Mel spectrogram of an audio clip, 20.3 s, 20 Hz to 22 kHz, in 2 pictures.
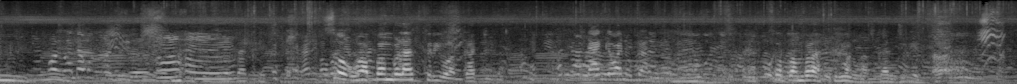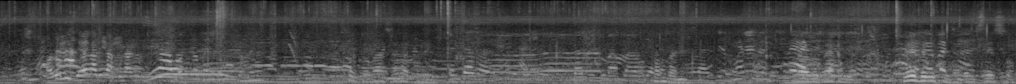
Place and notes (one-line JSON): {"title": "Siachilaba, Binga, Zimbabwe - Bunsiwa weavers workshop", "date": "2018-10-26 10:45:00", "description": "every Saturday morning, the women weavers of Bunsiwa and surroundings are meeting to weave their baskets together, help each other, exchange news and learn more from experienced weavers like Notani Munkuli. the Bunsiwa weavers are supported by Zubo Trust and, apart from selling small amounts of baskets locally, they produce large orders to be sold via Lupane Women Centre in the neighbouring district; i'm accompanying Zubo's Donor Ncube to meet the weavers and we record a number of interview on the day...", "latitude": "-17.97", "longitude": "27.26", "altitude": "555", "timezone": "Africa/Harare"}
